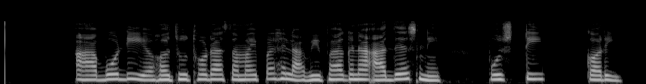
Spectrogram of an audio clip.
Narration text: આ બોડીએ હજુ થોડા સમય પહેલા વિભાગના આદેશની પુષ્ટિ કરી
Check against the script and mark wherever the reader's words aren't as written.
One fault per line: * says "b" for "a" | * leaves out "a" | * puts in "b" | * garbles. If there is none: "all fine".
all fine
